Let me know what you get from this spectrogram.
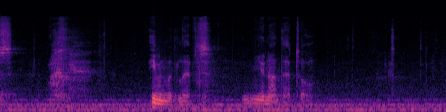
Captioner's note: chuckles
